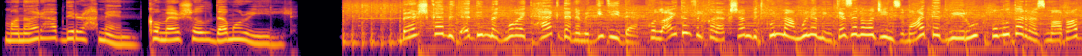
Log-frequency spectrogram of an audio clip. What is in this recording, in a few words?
Egyptian Arabic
